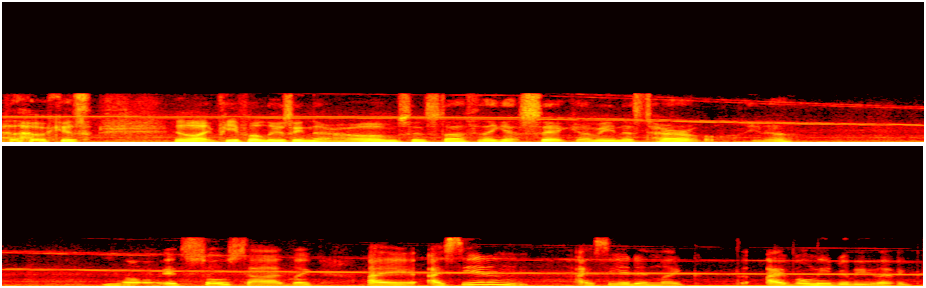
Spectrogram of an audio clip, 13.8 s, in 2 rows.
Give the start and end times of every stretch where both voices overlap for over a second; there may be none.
none

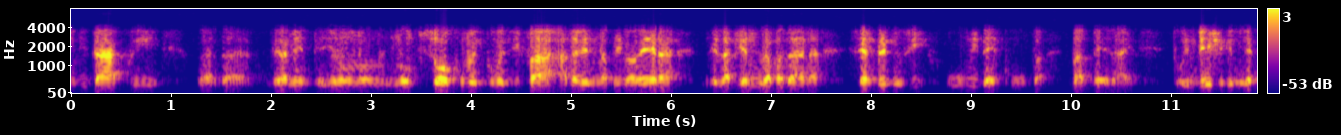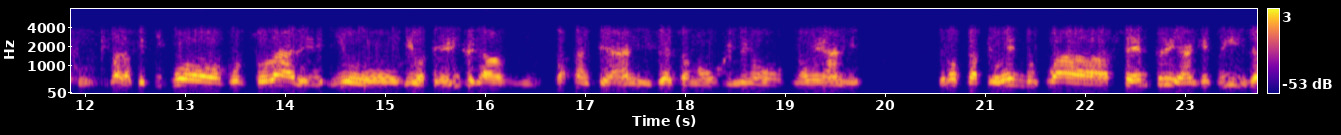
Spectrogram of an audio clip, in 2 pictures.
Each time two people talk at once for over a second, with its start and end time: none

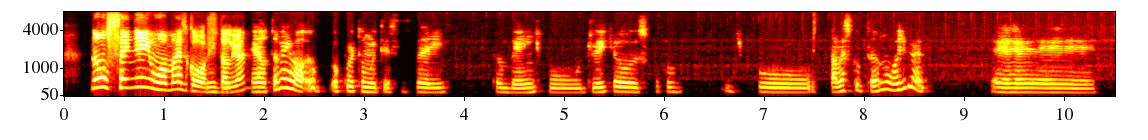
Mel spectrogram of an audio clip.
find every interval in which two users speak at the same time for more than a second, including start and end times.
none

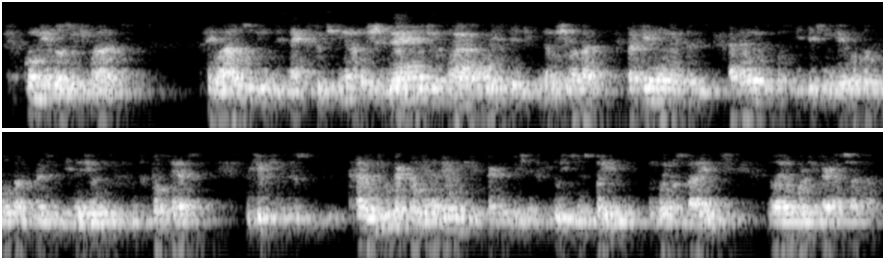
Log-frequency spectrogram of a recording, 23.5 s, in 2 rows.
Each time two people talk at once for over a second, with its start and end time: 4.9-6.6

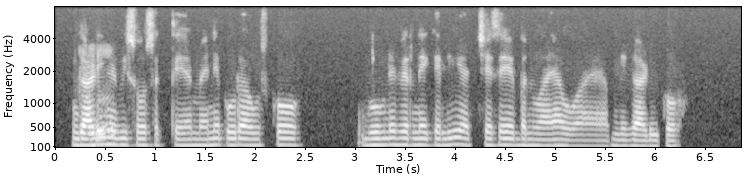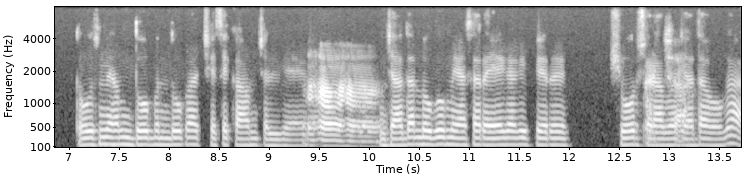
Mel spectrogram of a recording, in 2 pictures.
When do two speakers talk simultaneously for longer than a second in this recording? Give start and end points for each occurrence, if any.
none

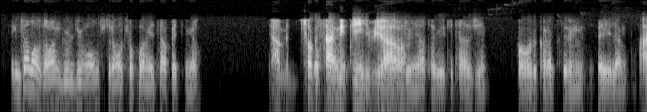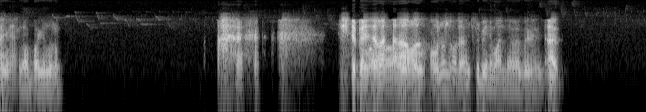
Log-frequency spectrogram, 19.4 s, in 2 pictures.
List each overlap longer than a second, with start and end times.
4.7-6.1, 15.1-16.8

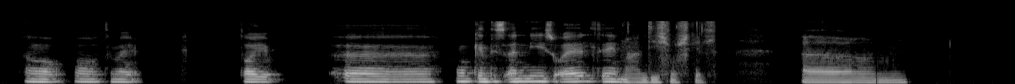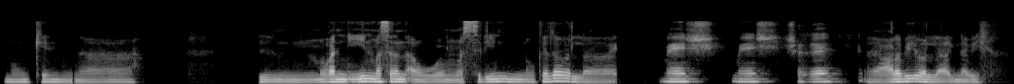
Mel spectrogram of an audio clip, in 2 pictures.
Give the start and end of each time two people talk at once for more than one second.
none

